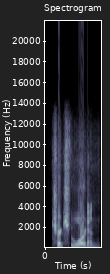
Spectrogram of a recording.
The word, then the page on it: churchwarden: American English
